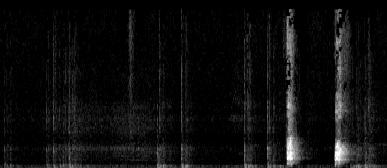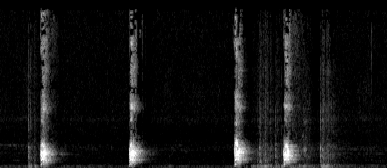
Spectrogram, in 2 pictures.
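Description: A dog barking: a few soft sounds at first, then about six loud single barks, a second or two apart, from around the middle onward.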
